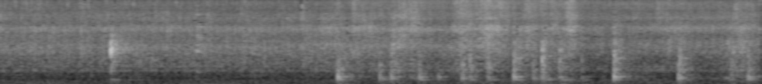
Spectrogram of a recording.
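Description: Wooden spatula scraping and stirring a thick spice-and-coconut-milk paste in a non-stick frying pan, with the paste frying gently underneath. There is a single click a little under a second in, then from about halfway the spatula makes quick, uneven strokes across the pan bottom, scraping so the paste does not catch.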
